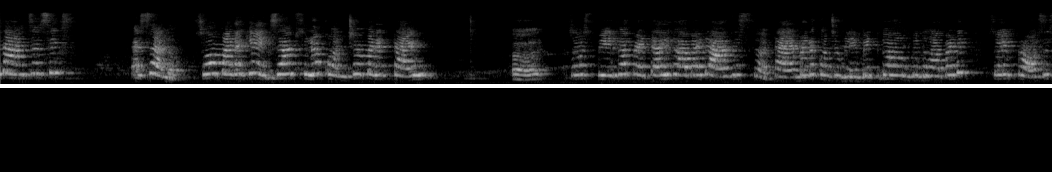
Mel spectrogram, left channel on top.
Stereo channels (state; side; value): silent; right; 56 dB below the other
